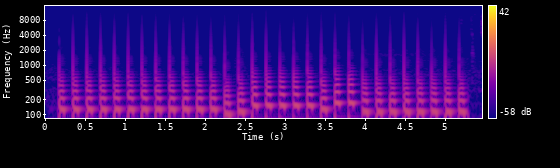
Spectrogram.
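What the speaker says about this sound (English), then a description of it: "One of them is a sub-bass pluck that sounds like this." A Serum software synth sub-bass pluck repeats in a steady, punchy rhythm of short, sharp-attack notes with deep low end and bright harmonics, loud and alone for about five seconds.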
